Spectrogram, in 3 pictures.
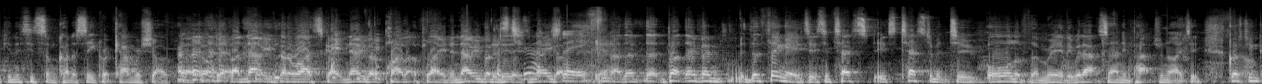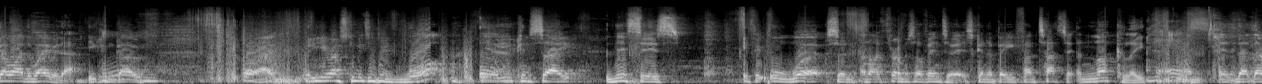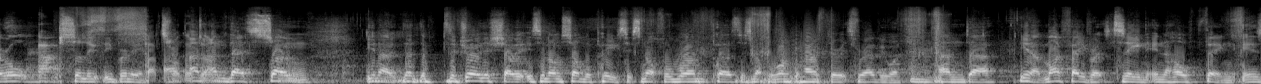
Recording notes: the Snow White Facebook live from The Wolverhampton Grand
